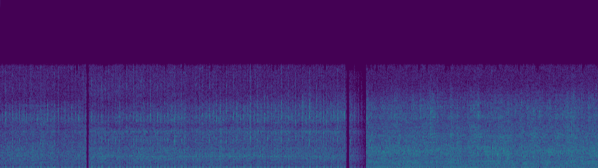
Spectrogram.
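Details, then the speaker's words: Single-cylinder engine of an MTD single-auger-belt snowblower, started after auger belt replacement with belt cover still off: steady even drone, no knocks or surging; normal running. "now before I put the belt cover back on I'm going to start it up and make sure that everything's working"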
